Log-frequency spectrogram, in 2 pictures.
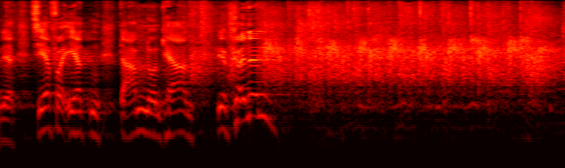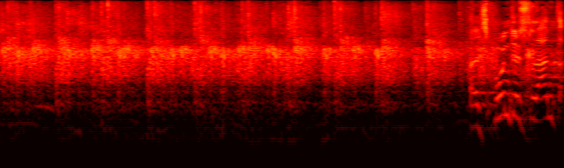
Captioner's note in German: Beifall SPD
